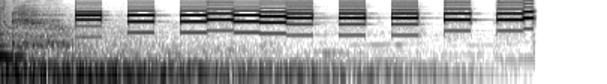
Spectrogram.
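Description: Mobile phone ringtone: a quick melody of short electronic beeping notes stepping up and down in pitch, cut off abruptly as the call is answered.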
